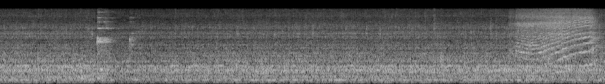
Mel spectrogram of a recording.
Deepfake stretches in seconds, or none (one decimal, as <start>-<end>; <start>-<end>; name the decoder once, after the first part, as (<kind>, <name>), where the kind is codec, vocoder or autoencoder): 3.1-4.2 (vocoder, BigVGAN v2); 5.2-6.1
